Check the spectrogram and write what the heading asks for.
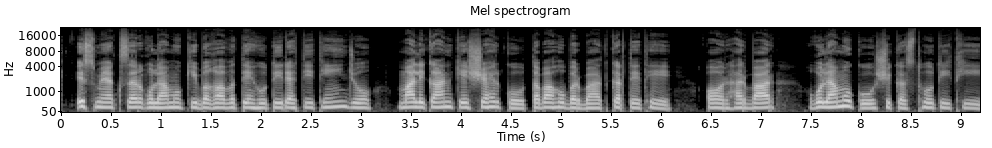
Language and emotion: Urdu, neutral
